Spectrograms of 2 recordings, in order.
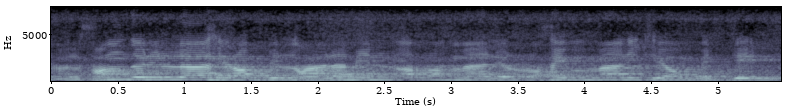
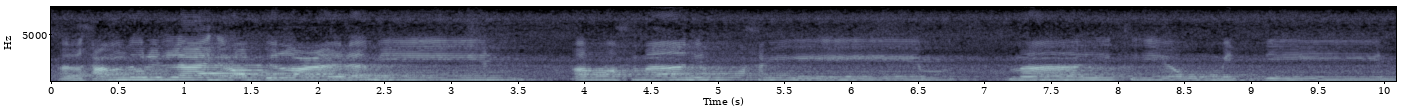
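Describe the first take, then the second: First: The vowels before the final consonants are cut short. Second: The vowels before the final consonants are drawn out. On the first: The speaker calls it wrong. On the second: The speaker calls it right. "setidak-tidaknya dibaca dua alif, empat harokat"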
